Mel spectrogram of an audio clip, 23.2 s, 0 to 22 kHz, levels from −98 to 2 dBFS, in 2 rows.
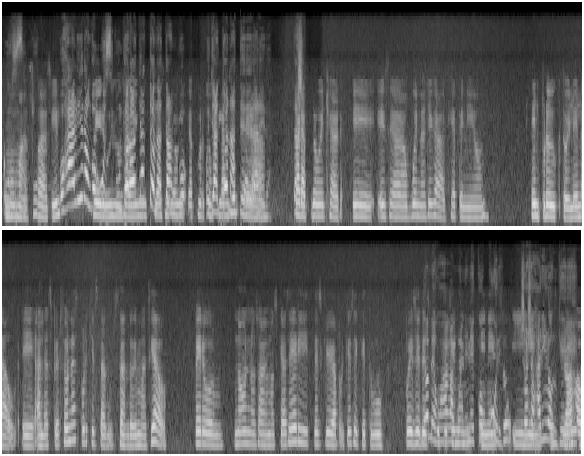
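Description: Speech recording with two faults. From 0.26 to 0.31 s a faint delayed copy of the speech arrives about 221 ms late and around 20 dB down. That is an echo leak, likely from a far-end loudspeaker echo the canceller missed. Its fixed, distinct delay sets it apart from room reverberation. Between 1.8 and 5.3 s, at 6.09 to 6.26 s, and from 20.27 to 23.13 s, the speech dips by up to roughly 10 to 15 dB. The dips total about a second, a tenth of a second and a second. This is speech suppressed in double talk, likely an echo canceller ducking during overlapping talk. Unlike packet-loss dropouts, the speech is attenuated rather than replaced by silence.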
